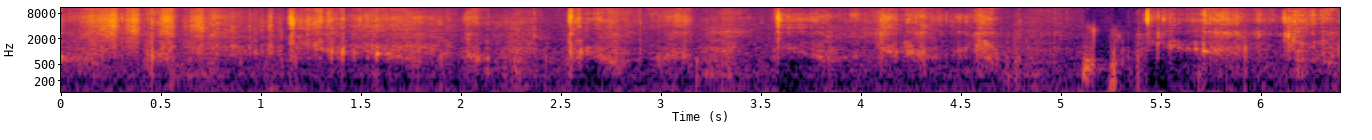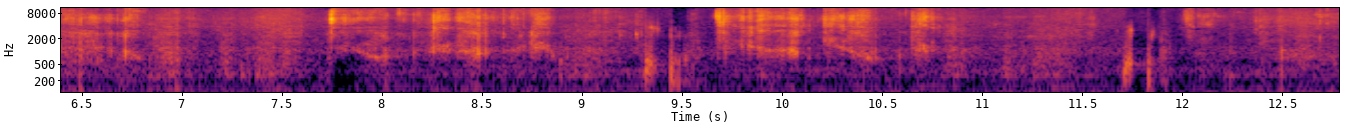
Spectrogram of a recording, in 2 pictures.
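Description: Shaved ice being scooped with a metal spoon and bitten and chewed, with many crisp, icy crunches one after another.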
